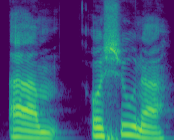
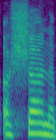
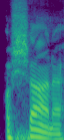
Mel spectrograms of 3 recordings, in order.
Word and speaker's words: Oshana: I think Truth Teller was saying, anywho, Oshuna. Hello, Themis and guests. Thank you for inviting me. It's pronounced Oshana, by the way. Oshana, sorry.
